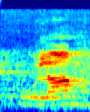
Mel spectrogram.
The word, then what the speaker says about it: Coulomb: B silent है, कूलम पढ़ेंगे, short आप इसको सिर्फ और सिर्फ सी लिख सकते हैं।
